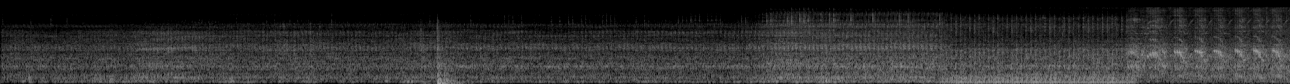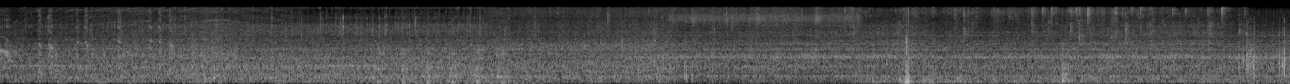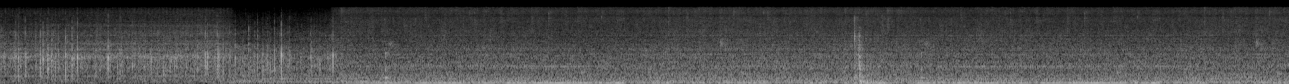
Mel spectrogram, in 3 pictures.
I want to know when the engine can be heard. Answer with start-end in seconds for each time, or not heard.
0.0-38.6.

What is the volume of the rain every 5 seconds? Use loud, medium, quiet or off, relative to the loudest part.
quiet, quiet, medium, loud, loud, loud, loud, loud.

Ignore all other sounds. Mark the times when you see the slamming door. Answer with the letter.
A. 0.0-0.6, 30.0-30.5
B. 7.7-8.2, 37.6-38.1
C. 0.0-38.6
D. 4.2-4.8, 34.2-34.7
D.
